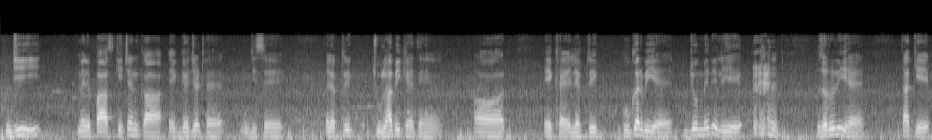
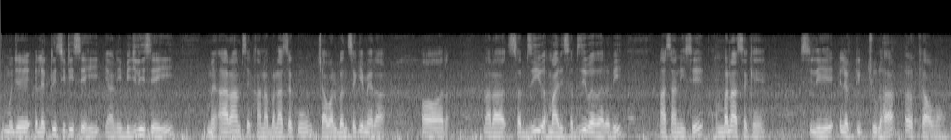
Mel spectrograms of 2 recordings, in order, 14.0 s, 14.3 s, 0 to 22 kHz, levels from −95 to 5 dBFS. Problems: constant background noise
